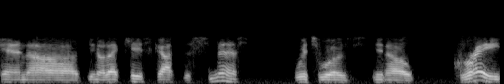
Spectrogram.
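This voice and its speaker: Speaking at a fairly slow pace, a man with a plain, everyday voice uses a medium pitch and an American accent. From New York City (Queens). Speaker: pastor. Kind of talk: interview.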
